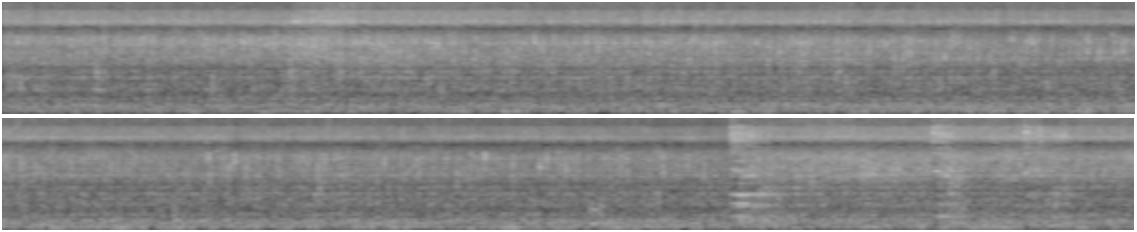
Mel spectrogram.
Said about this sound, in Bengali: চিংড়ি মাছগুলো ভালো করে নুন হলুদ মাখিয়ে রেখেছিলাম সেগুলো আগে ভেজে তুলে নিতে হবে তো সমস্ত চিংড়ি মাছ দিয়ে দিচ্ছি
